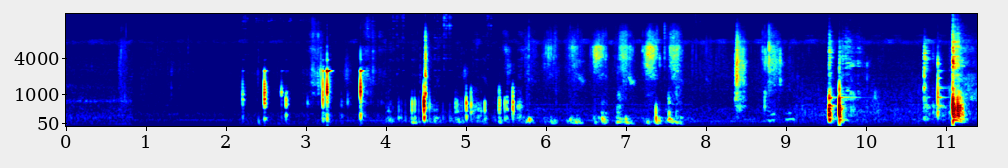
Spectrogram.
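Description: Sharp clinks and knocks, then a run of rhythmic scraping strokes, about three a second, as wet masala paste (coconut, dry red chilli and spices) is ground on a flat grinding stone. Near the end come loud clinks of a metal ladle against the kadai.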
